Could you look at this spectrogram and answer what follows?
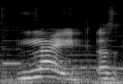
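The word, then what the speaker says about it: light: आई के आफ्टर अगर किसी भी स्पेलिंग में जी एच आता है तो उसका बिल्कुल हल्का सा साउंड आता है. ओके, जैसे कि आइट, इसमें बिल्कुल हल्का सा होता है जिससे हमें नहीं पता चलता. ओके, क्योंकि ज़्यादा डार्क साउंड नहीं होता है, बिल्कुल लाइट सा साउंड होता है. इसलिए आप सोचो कि साइलेंट है.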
